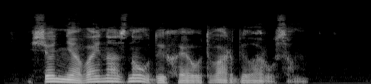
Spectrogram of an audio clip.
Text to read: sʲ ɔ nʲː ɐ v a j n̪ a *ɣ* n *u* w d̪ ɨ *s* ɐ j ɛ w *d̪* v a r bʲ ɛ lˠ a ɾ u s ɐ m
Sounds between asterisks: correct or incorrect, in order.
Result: incorrect: z, incorrect: ɔ, incorrect: x, incorrect: t̪

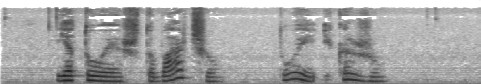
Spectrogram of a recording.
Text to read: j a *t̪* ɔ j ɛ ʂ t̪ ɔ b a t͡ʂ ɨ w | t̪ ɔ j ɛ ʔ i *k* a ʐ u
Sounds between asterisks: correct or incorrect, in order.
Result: correct, correct

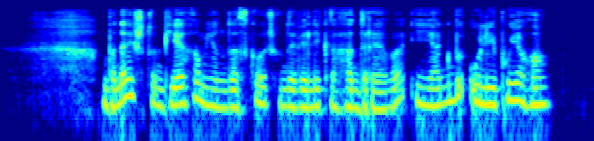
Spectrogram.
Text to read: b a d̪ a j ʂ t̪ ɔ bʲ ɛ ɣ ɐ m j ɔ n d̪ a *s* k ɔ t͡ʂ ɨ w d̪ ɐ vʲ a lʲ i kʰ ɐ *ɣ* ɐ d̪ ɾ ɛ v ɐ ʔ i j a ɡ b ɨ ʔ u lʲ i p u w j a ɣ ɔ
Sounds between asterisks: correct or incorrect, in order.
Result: correct, correct

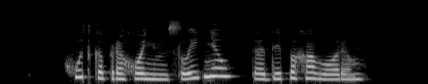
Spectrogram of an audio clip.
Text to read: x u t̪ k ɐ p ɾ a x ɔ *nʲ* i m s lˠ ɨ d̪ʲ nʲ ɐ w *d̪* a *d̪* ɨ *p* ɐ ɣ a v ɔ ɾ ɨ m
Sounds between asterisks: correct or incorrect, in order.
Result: correct, incorrect: t̪, correct, correct

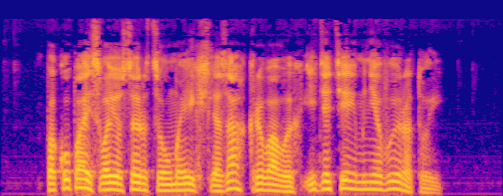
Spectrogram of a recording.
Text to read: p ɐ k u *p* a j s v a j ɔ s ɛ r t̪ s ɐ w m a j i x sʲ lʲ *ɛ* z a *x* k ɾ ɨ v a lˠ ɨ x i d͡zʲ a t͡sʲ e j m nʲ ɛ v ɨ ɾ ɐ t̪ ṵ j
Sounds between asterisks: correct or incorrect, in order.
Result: correct, incorrect: a, correct

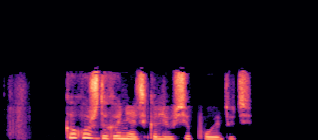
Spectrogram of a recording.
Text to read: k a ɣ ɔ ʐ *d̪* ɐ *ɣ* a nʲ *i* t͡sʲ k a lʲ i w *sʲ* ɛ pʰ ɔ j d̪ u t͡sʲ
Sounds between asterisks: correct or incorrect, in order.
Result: correct, correct, incorrect: a, correct

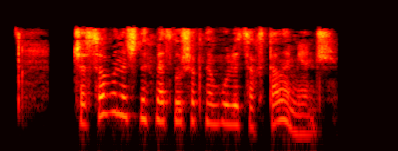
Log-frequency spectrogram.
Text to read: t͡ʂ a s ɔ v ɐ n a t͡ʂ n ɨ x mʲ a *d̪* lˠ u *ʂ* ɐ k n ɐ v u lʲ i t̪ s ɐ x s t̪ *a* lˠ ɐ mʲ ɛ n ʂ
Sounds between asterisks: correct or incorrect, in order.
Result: incorrect: t̪, correct, correct

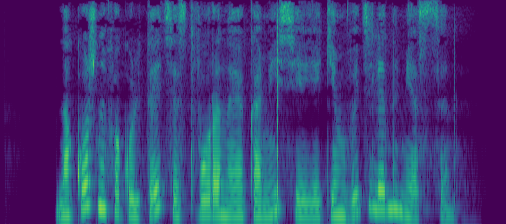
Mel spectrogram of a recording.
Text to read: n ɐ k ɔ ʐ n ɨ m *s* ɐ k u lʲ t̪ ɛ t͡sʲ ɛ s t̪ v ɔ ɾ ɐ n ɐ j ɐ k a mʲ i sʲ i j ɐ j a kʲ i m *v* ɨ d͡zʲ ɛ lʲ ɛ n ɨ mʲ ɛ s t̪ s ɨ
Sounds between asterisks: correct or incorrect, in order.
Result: incorrect: f, correct

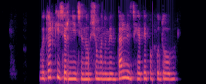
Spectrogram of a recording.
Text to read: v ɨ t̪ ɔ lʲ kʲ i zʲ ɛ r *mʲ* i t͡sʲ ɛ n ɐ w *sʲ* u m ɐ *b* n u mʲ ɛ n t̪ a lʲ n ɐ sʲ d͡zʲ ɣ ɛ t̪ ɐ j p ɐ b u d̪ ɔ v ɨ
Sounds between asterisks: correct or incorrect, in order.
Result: incorrect: nʲ, correct, incorrect: none

